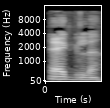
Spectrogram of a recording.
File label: "aigle", French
